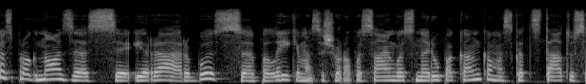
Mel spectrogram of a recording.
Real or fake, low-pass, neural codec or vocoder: fake; 14.4 kHz; vocoder, 44.1 kHz, 128 mel bands, Pupu-Vocoder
